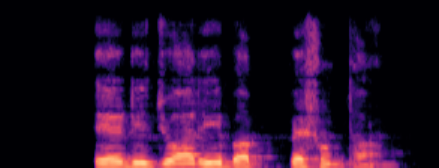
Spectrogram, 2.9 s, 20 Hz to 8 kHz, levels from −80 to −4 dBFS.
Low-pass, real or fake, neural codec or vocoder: 7.2 kHz; fake; codec, 16 kHz, 16 kbps, FreqCodec, smaller model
